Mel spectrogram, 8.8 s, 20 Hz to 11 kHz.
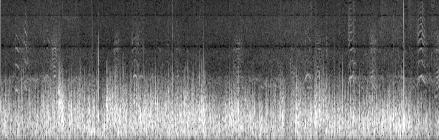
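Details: A flock of about 50,000 snow geese, which returns each year to Mallard Corner, Arkansas, makes a dense, continuous roar of overlapping nasal honks and yelps, with no single call standing out.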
